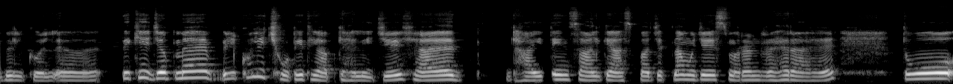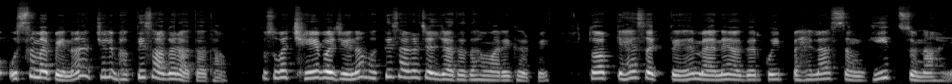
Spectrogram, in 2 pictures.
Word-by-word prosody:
बिल्कुल 185 -3 -6
अ, 185 0 -6 0.2
देखिए 280 +2 -3
जब 280 +2 +6
मैं 300 +2 +1
बिल्कुल 275 +5 -6
ही 350 - -2
छोटी 225 -2 -2
थी 220 - -4
आप 175 -3 -6
कह 190 -3 -9
लीजिए, 190 +4 -2
शायद 210 -2 0 0.5
ढाई 185 +1 -4
3 225 -1 +1
साल 195 -3 -5
के - - -4
आस-पास 185 0 -5
जितना 220 +2 -5
मुझे 220 0 0
स्मरण 200 -1 -6
रह 195 +1 -7
रहा 200 -2 -5
है, 185 +9 -6 0.7
तो 480 - +1 0.5
उस - - +1
समय 325 -5 +5
पे 225 - +5
ना 195 - -1
एक्चुअली 340 -3 -4
भक्ति 235 +8 -4
सागर 255 -7 +1
आता 175 -5 -5
था, 165 +3 -16 0.4
तो 275 - -8
सुबह 305 +3 -1
6 285 +2 +4
बजे 270 -5 +7
ना 280 +6 +1
भक्तिसागर 320 +2 -4
चल 280 -5 +3
जाता 220 -2 -1
था 215 - -6
हमारे 195 -2 -4
घर 185 -2 -6
पे, 175 +1 -9 0.4
तो 275 - +4
आप 280 0 +3
कह 265 +4 +1
सकते 485 - +1
हैं 240 +4 -1
मैंने 220 +1 +1
अगर 215 0 -3
कोई 235 0 0
पहला 225 +5 -4
संगीत 230 - -5
सुना 180 -4 -2
है 180 0 -13
220 Hz, 185 wpm, -20 LUFS, 195-280 Hz, 0.7 s, बजे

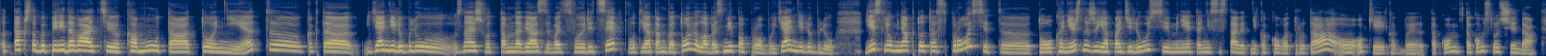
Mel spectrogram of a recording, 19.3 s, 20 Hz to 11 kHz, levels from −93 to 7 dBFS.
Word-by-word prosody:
так, 295 +1 +4
чтобы 285 -3 +3
передавать 270 -2 +4 0.2
кому-то, 230 -4 +2
то 225 0 +1
нет, 195 - -2
как-то 235 - +1
я 275 +6 +3
не 270 -1 +2
люблю, 240 -6 +1
знаешь, 250 +4 0
вот 210 0 -7
там 210 +1 0
навязывать 210 -3 +1
свой 205 +1 -2
рецепт. 280 +10 +1
Вот: 195 +1 -6
"Я 210 0 +3
там 200 0 -1
готовила, 225 - +3
возьми, 220 +5 0
попробуй". 190 -8 -2
Я 275 +3 +5
не 245 -3 -1
люблю. 180 -8 -5 0.3
Если 285 - +2
у - - +3
меня 260 +1 +3
кто-то 250 -2 -1
спросит, 315 - -2
то, 175 +1 -3
конечно 230 +7 0
же, 240 -1 -1
я 220 -1 +3
поделюсь, 220 +7 -1
и 215 - 0
мне 200 +1 -3
это 190 -2 -5
не 200 +1 -5
составит 195 -3 -3
никакого 170 0 -6
труда. 175 - 0
О 190 +2 -1
окей, 155 -9 -5
как 155 0 -14
бы 145 -1 -7
в - - -45
таком 200 +7 -4
в 215 - -19
таком 205 +5 -4
случае, 210 -5 -5
да. 155 -4 -4
215 Hz, 160 wpm, -23 LUFS, 195-250 Hz, 0.3 s, Я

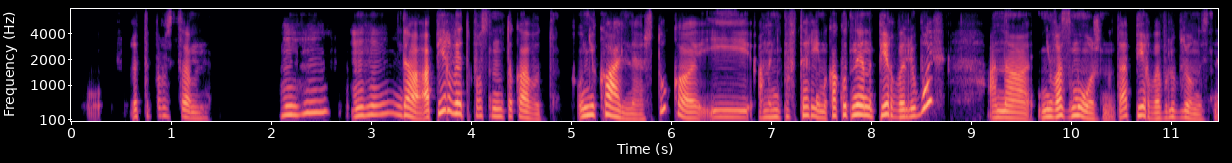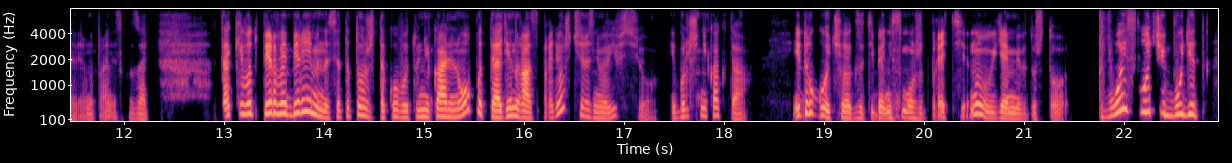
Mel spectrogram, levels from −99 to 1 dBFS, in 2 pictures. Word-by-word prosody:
о, - - -22 0.3
это - - -10
просто 180 -8 -6 0.7
мгм, 280 +7 -2 0.2
мгм, 235 +5 -2
да, 220 - +5
а - - +6
1- 300 -2 +2
это - - -22
просто, 205 -1 -6
ну, 190 - -2
такая 175 -4 0
вот 125 -3 -11 0.3
уникальная 190 - +3
штука, 335 - -1
и 175 +1 -6
она 175 +1 -5
неповторима. 185 0 -3
Как 210 +2 -1
вот, 235 - +1
наверно, 230 -2 +6
1 215 -7 +2
любовь, 205 +9 +1 0.4
она 155 -4 0
невозможна, 185 - +1
да? 195 - -2
1 175 -10 -1
влюбленность, 155 -8 -6
наверно, - - -13
правильно - - -13
сказать. 135 -2 -10 0.7
Так 205 +6 +1
и - - +3
вот 270 - +3
1 270 0 +7
беременность- 255 - +3
это 190 +4 -5
тоже 210 -6 -1
такой 170 +2 -3
вот 160 +1 -3
уникальный 185 0 +3
опыт. 300 - +1
Ты 175 - +5
1 200 +5 +5
раз 155 -5 +3
пройдешь 335 - -4
через 195 -5 -7
него, 145 -2 -3
и 150 +8 -5
всё. 150 - -16
И 150 - -7
больше 180 +3 -5
никогда. 205 +1 -4 0.5
И - - +3
другой 275 -10 +2
человек 150 -3 -2
за 145 - -8
тебя 150 - -3
не 155 - -1
сможет 150 -3 -5
пройти. - - -4
Ну, 245 -9 +2
я 145 +1 +1
имею 140 -2 -1
в - - -11
виду, - - -12
что - - -10 0.3
твой 265 - +3
случай 310 -3 +1
будет 245 +3 +2
190 Hz, 185 wpm, -24 LUFS, 160-235 Hz, 0.7 s, 1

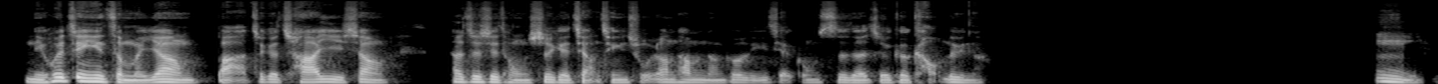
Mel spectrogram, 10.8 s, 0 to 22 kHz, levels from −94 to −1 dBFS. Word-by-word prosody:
你 120 -3 0
会 170 +9 +6
建 160 -1 +6
议 145 - +8
怎 125 -3 +3
么 95 0 +2
样 115 -2 +4 0.2
把 - - 0
这 120 - -7
个 120 -1 0
差 115 +2 +3
异 120 -3 +1
上， 110 -2 -1 0.5
他 130 - 0
这 125 +1 +2
些 120 -1 +2
同 100 -3 -4
事 115 +4 +1
给 110 -2 0
讲 - - -4
清 110 0 -4
楚？ - - -9
让 115 -2 -3
他 110 - -3
们 110 - -4
能 100 0 -6
够 115 +1 -5
理 100 0 -8
解 110 - -10
公 110 0 -14
司 110 0 -4
的 100 -1 -1
这 105 +1 -4
个 105 0 -3
考 - - -7
虑 120 -3 -3
呢？ 95 - -12 3.0
嗯。 125 -10 -1
110 Hz, 210 characters per minute, -27 LUFS, 105-120 Hz, 3.0 s, 议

